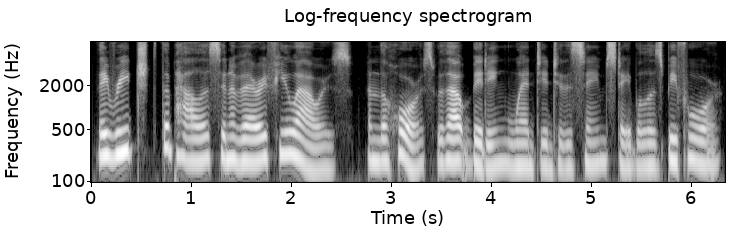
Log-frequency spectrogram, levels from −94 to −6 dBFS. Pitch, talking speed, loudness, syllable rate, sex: 185 Hz, 200 wpm, -18 LUFS, 5.3 syllables/s, female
